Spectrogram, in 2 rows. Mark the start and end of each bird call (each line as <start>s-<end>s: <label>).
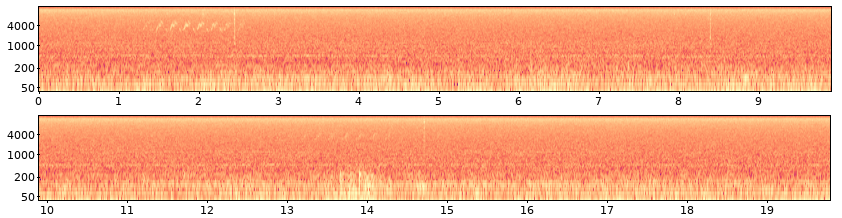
1.2s-2.7s: Hawaii Amakihi (Chlorodrepanis virens)
13.1s-14.4s: Hawaii Amakihi (Chlorodrepanis virens)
